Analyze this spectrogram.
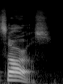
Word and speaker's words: Saros: Look, I went last year off of the official pronunciation guide that the Predators sent out, and in that, it said Saros.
